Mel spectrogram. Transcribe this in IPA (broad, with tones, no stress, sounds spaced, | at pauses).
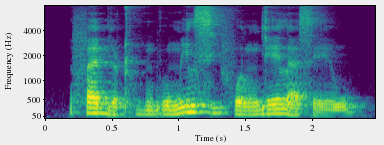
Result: f æ˦˥ bʲ ɒ˨ ʈʰ o̤˨ m b uː˨ m i˦˥ l z i̤˦˥ f o˨ l ŋ ɡ eː˦˥ l æ˨ s eː˨ w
